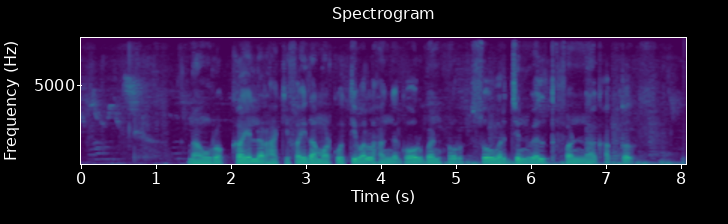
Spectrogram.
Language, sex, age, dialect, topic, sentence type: Kannada, male, 25-30, Northeastern, banking, statement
